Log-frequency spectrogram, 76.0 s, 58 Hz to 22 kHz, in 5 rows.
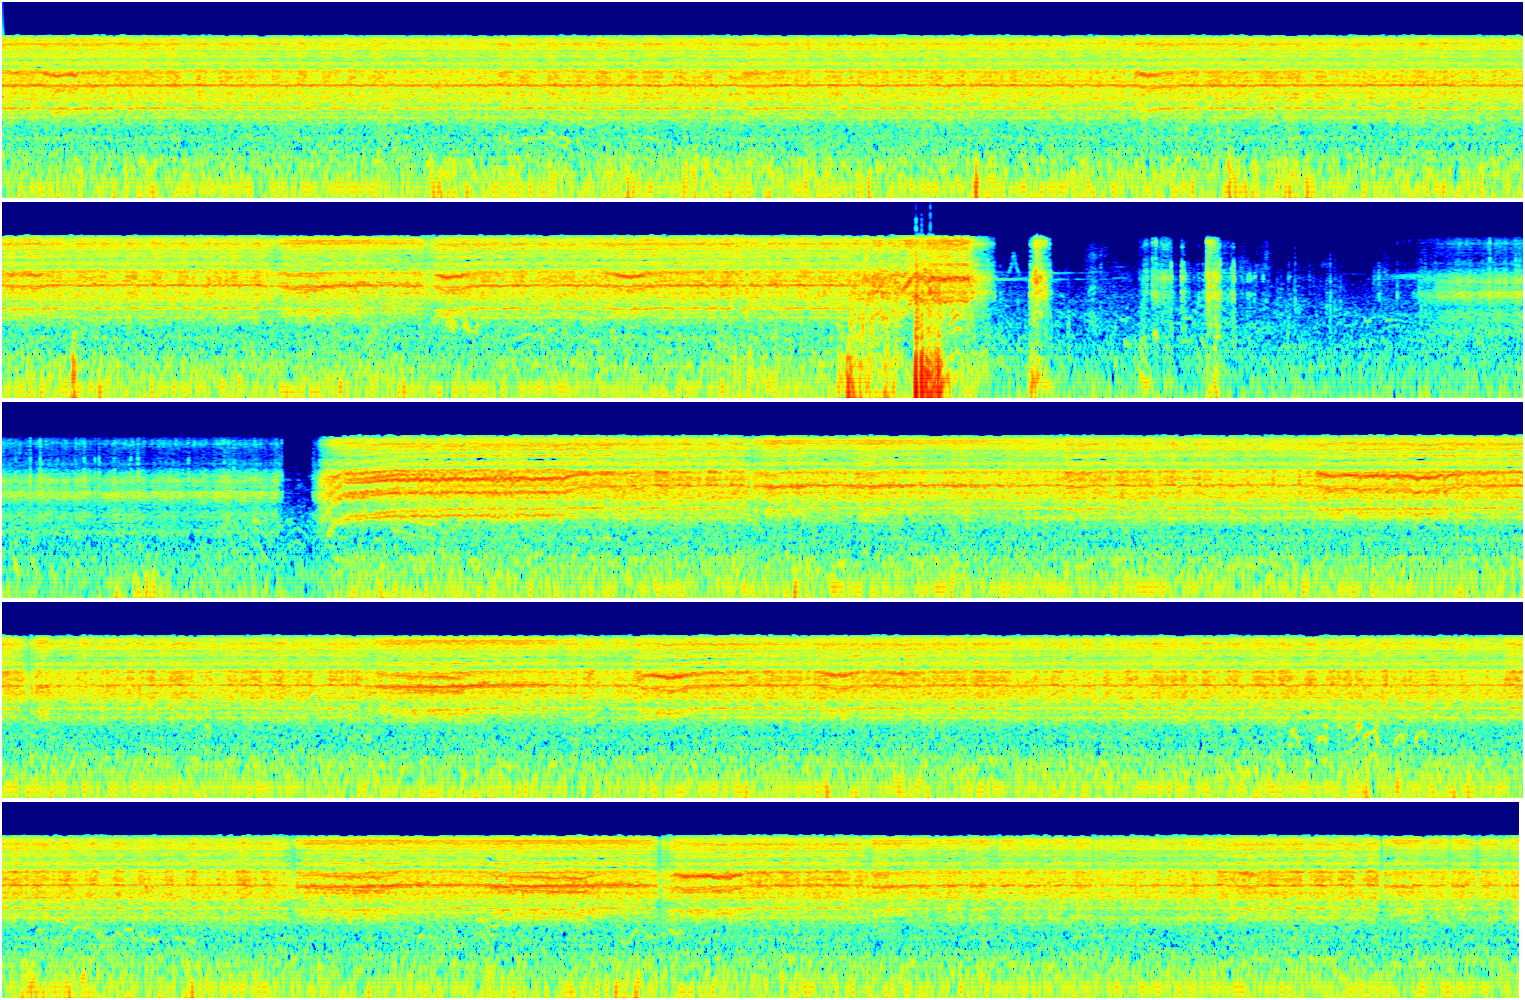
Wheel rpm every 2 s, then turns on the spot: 230, 230, 230, 230, 230, 230, 230, 230, 230, 230, 230, 230, 150, 0, 0, 20, 30, 180, 220, 230, 230, 230, 220, 230, 230, 230, 230, 230, 230, 230, 230, 230, 220, 220, 220, 230, 230, 230.
30-32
